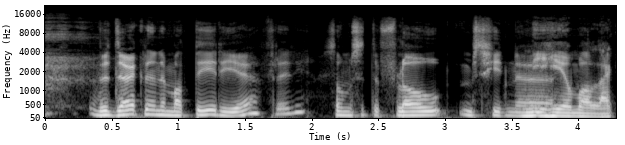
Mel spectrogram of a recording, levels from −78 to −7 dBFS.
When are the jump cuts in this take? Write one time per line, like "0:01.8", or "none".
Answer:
0:02.0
